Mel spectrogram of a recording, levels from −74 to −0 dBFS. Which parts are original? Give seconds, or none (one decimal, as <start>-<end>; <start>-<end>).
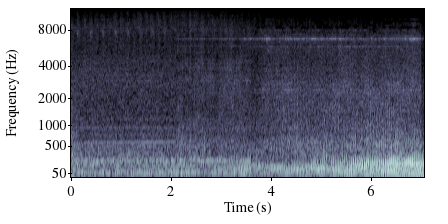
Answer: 0.0-2.1; 3.4-7.1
